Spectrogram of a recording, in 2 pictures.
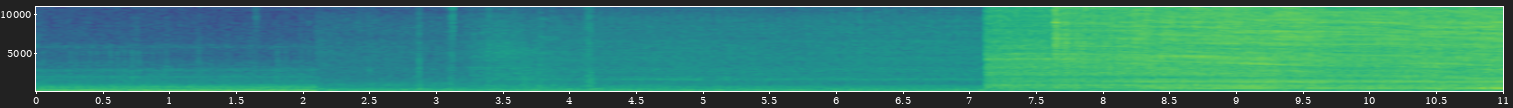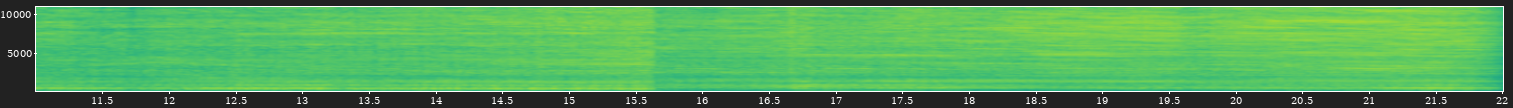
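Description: Road and engine rumble inside a pickup's cab while driving, then an electric abrasive chop saw running and cutting metal for several seconds, its sound changing under load.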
